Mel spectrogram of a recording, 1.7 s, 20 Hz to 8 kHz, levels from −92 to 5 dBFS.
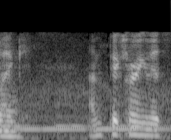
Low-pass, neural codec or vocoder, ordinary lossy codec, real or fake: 7.2 kHz; none; AAC, 16 kbps; real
